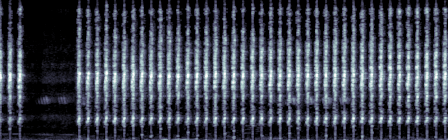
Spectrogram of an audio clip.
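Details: Belalang kecek katydid giving its ngerol roll, a clear, rough-toned song: a short burst, a pause of under a second, then a rapid, regular run of high buzzy pulses.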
